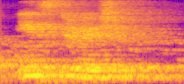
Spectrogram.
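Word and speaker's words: aestivation: So here A is silent, so estivation, we pronounce it as estivation.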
